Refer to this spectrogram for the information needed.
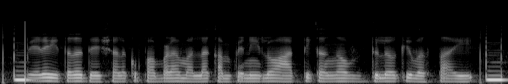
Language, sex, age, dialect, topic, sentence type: Telugu, female, 18-24, Southern, banking, statement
